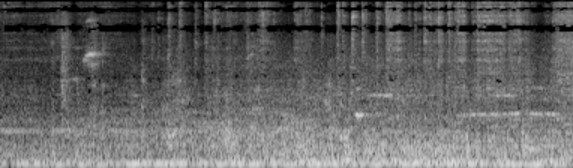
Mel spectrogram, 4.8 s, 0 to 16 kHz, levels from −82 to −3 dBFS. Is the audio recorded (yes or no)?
yes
